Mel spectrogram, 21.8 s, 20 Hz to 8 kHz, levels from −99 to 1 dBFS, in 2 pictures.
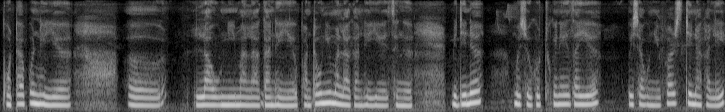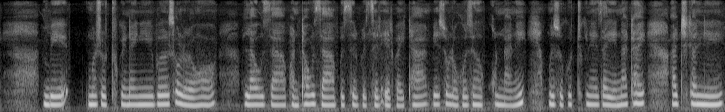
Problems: low volume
